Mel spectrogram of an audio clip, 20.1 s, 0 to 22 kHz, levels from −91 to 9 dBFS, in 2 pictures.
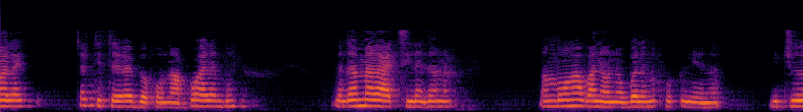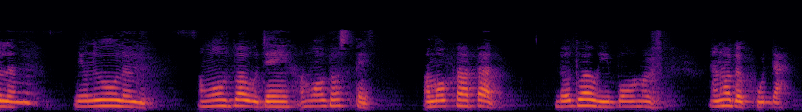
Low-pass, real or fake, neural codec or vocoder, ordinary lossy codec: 7.2 kHz; fake; codec, 16 kHz, 0.5 kbps, X-Codec, WavLM features, trained on Multilingual LibriSpeech; MP3, 32 kbps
